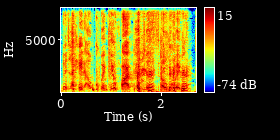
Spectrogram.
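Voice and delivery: high, breathless words through laughter; wheezing laugh. Real, not acted. Telling her friend how quick she is while still laughing.

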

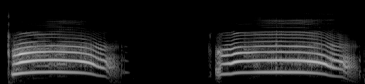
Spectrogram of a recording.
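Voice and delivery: high, piercing bird caw; eagle cry. A narrator's reading. Storyteller voices the eagle beating its wings, high caw. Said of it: "cries to the sky".

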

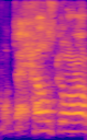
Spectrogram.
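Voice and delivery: normal talking voice

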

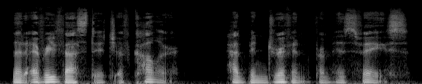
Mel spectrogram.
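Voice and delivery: ordinary delivery, nothing marked

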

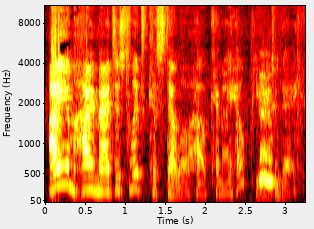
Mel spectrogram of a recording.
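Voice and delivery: put-on high, cute cat-boy magistrate; high little voice putting on formality; small cat boy official. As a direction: introduce yourself as a tiny, adorable official. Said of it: "adorable small cat boy".

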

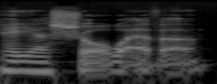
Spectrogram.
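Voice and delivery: low-key, soft going-along; dismissive agreement. Retold or imitated. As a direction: humour them with half-hearted agreement. Acted indifferent agreement to him.

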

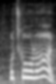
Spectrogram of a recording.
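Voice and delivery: high, soft little query; mock timid peek. Senior chief peeking out at the noise, mock timid hush. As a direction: ask it small and cautious, imitating.

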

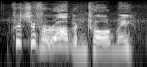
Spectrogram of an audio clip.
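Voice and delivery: high-pitched bear explaining; knowing Pooh Bear. A narrator's reading. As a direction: explain it simply in a high character voice. Narrator voices Pooh.

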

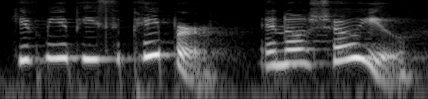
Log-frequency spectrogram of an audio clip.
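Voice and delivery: high, fast, loud offer; eager aunt. A narrator's reading. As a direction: rush in excitedly to show a nephew.

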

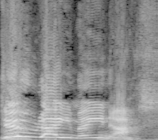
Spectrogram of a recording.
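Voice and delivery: high, slow, drawn-out mock indignation; mock-indignant Derek Jameson cry; Derek Jameson impression. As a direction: ham up the wounded tabloid outrage, slowly. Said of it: "remember Derek Jameson?".

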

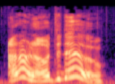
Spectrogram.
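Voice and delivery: mock panic. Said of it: "Everyone was like".

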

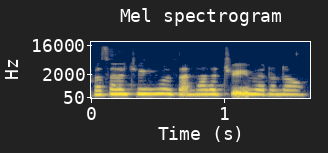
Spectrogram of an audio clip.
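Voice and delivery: high, soft self-questioning; retold embarrassed confusion. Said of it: "I'm embarrassed to ask".

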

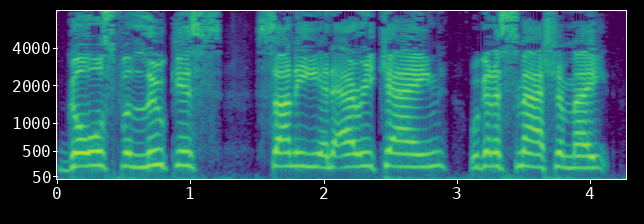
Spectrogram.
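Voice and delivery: high, mock Australian that lands on English; bad Australian accent. Co-host predicts a Tottenham win, bad Australian accent sounding English. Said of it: "started sounding English when he tried to sound Australian".

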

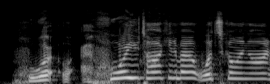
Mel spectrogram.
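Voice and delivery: high, loud, suspicious mom voice; startled mom. Retold or imitated. Mom at the door confronting a stranger, high startled voice. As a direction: squeak it out like a mom caught off guard.

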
